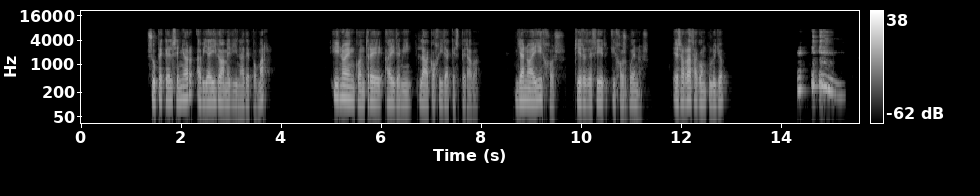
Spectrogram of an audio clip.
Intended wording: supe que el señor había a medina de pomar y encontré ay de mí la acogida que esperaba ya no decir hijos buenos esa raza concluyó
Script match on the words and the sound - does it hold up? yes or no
no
